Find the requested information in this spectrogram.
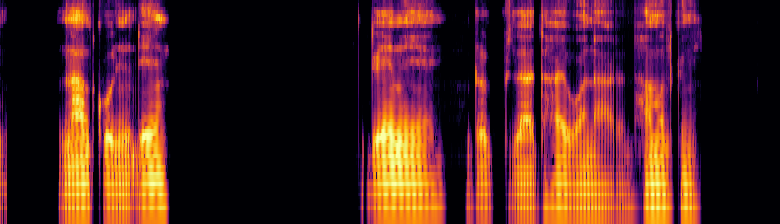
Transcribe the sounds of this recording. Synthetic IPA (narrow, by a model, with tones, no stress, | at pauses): na˦nko˨ln˨ɗe˦ | de˦ne˦˨ | ɾə˨kza̰˨ta˨ɦa˦jwa˨na˨ɾə̰˨n˨ha˦mə˦lkə˦ni˨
